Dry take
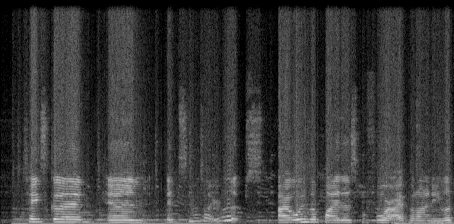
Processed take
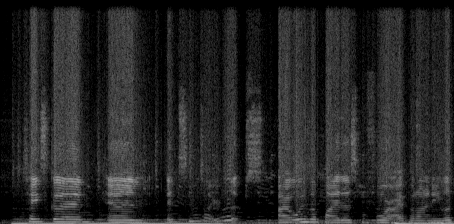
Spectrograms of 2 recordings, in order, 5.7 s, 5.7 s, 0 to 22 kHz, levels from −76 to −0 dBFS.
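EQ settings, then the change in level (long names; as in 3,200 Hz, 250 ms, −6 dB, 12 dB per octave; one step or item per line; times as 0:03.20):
drawn EQ curve 110 Hz 0 dB, 400 Hz −18 dB, 1,200 Hz −25 dB, 5,300 Hz −4 dB
0.0 dB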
